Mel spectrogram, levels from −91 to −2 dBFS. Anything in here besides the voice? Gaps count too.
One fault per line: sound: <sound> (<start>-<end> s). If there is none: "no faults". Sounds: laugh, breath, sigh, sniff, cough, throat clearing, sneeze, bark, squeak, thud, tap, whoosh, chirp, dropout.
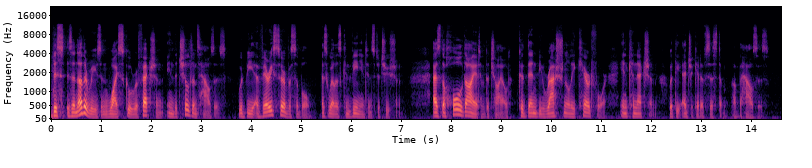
no faults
